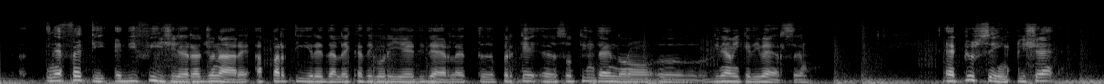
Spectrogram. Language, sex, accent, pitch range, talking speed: Italian, male, native, 110-140 Hz, 110 wpm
